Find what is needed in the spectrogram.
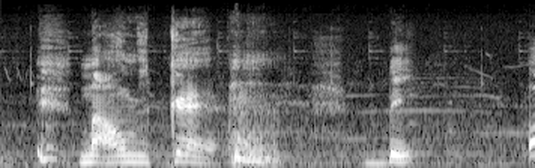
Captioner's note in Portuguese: grunhe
